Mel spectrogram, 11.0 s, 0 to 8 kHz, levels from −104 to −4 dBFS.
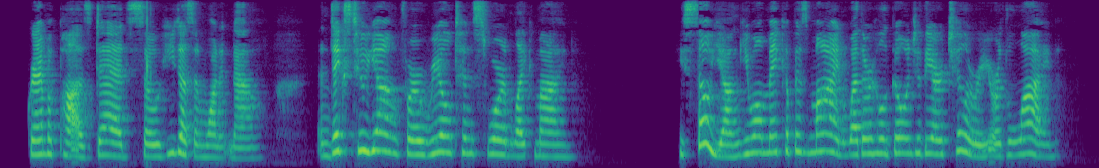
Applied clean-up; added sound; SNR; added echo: neural mask model DeepFilterNet 3.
